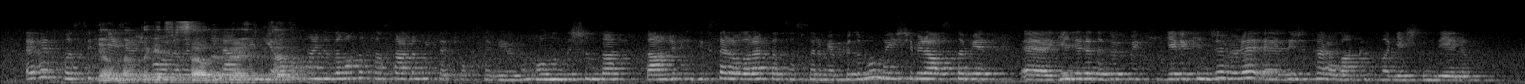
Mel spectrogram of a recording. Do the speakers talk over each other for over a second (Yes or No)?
Yes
